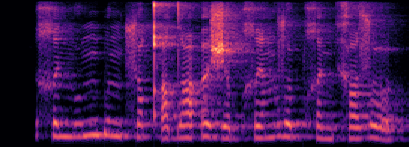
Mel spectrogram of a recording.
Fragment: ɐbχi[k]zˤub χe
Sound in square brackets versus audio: incorrect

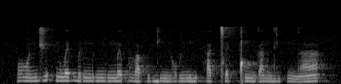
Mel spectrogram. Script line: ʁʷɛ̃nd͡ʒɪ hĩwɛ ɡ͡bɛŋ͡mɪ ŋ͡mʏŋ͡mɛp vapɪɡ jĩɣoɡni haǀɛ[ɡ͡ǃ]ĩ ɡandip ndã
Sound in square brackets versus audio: incorrect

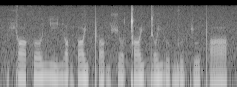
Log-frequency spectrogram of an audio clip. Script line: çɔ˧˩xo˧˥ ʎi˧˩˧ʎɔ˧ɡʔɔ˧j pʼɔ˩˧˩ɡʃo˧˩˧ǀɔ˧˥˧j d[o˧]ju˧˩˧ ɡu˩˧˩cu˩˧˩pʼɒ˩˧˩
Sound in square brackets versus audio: incorrect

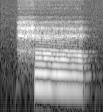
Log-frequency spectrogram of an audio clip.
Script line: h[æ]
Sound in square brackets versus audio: correct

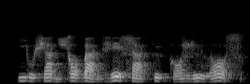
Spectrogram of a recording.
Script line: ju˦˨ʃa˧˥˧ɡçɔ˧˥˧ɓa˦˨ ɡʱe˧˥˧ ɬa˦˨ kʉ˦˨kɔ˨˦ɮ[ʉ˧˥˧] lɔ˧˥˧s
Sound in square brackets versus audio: correct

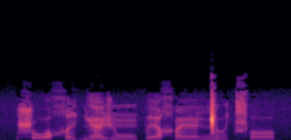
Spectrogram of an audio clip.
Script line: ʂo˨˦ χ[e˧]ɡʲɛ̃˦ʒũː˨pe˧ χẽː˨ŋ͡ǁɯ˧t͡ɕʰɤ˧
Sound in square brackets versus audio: incorrect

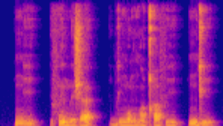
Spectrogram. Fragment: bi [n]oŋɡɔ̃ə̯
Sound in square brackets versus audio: incorrect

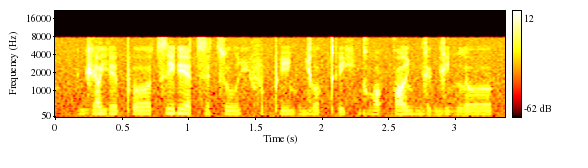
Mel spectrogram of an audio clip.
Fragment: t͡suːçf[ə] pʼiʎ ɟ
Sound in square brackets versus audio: correct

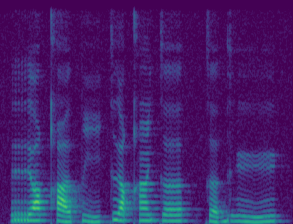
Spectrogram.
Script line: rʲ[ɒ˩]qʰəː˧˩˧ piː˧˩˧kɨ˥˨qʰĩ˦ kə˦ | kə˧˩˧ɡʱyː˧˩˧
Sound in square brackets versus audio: incorrect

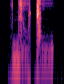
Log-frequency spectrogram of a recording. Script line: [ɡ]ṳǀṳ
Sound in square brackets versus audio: incorrect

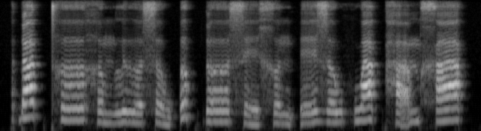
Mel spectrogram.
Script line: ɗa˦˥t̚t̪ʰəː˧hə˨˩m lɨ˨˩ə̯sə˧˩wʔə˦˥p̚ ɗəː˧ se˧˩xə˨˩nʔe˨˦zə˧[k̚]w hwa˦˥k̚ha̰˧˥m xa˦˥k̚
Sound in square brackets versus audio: incorrect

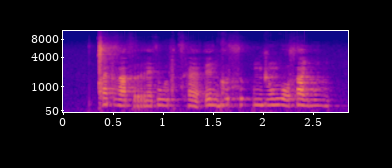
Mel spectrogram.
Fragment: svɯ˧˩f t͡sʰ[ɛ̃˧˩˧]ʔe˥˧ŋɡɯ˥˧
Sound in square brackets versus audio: correct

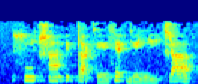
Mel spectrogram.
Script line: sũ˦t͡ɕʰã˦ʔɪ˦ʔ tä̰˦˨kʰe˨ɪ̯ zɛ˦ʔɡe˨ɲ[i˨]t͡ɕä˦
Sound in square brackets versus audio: correct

